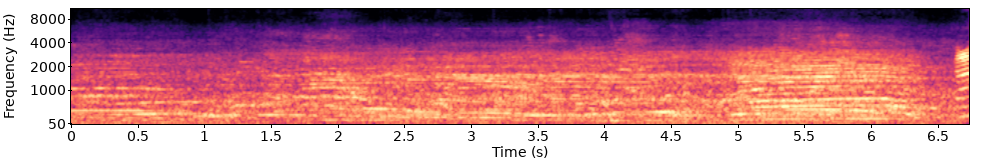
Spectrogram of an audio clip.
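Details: Giant cattle raging as three come down off a truck at a market in Indonesia; overlapping harmonic moos rise and fall across the whole stretch, with a noisy crowd and engine hum beneath.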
